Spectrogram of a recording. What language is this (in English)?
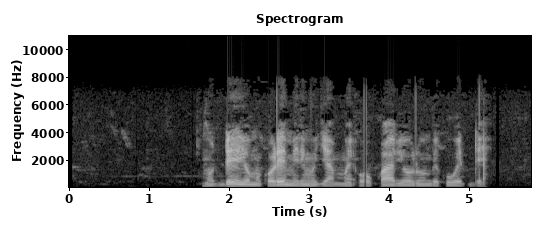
Ganda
